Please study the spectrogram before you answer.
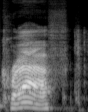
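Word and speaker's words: Kraft: I think of Bob Craft. And craft is kind of like aircraft, like spacecraft. You know what I'm saying? But it's just spelled with the K instead of a C, right?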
